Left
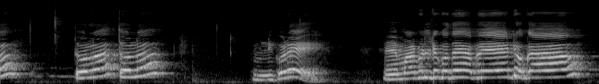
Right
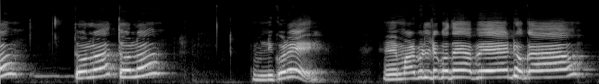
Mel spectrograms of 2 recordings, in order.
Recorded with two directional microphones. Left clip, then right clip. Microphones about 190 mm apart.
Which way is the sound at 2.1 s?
35° right (ahead or behind).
